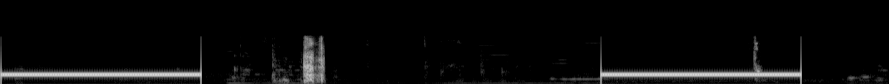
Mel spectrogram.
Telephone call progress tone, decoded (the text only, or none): ringback tone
